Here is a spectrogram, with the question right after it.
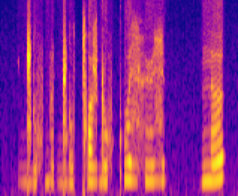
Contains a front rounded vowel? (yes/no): yes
